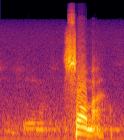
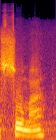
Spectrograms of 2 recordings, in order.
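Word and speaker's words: σῶμα: Soma. No suma. Y no sulma. Soma.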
